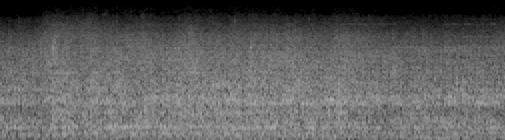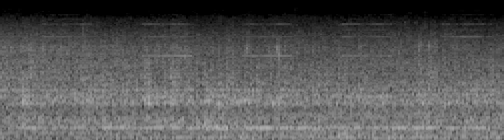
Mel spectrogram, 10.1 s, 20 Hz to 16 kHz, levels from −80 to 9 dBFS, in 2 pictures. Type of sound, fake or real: real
